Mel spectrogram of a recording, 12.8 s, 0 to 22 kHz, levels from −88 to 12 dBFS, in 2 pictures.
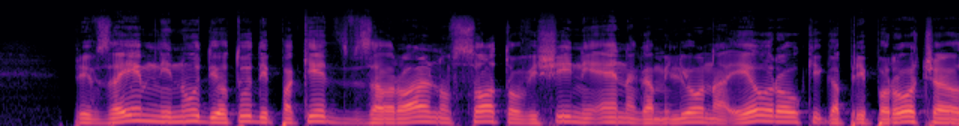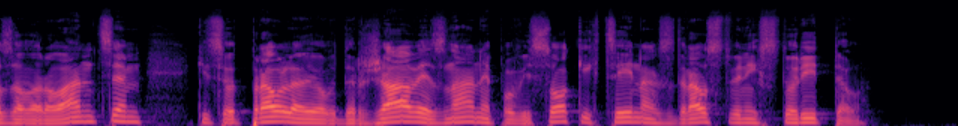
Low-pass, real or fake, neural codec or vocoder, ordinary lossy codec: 19.8 kHz; fake; vocoder, 44.1 kHz, 128 mel bands every 256 samples, BigVGAN v2; none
